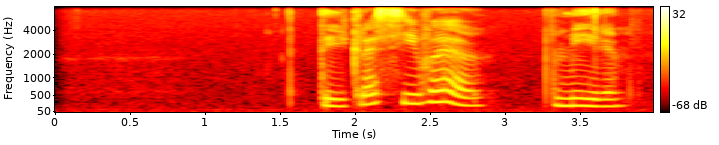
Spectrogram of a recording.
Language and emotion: Russian, positive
